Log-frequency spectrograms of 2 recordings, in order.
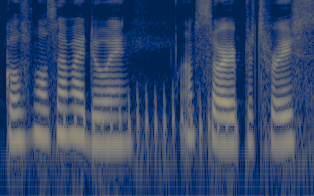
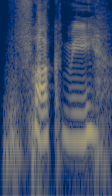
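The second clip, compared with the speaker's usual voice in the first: ordinary talk, nothing marked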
